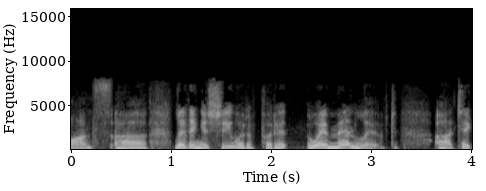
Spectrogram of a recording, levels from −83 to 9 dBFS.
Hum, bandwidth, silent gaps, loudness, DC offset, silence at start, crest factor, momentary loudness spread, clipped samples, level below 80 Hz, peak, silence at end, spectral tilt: none; 8.2 kHz; none; -22 LUFS; under 0.1%; 0 s; 16 dB; 11 LU; under 0.1%; -66 dBFS; -6 dBFS; 0 s; -5.5 dB/octave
